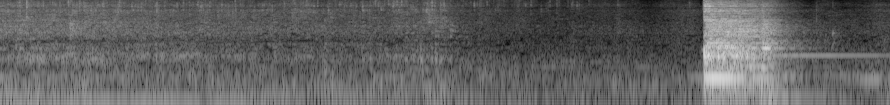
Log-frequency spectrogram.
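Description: Water is poured onto rice in a cooking pot while making plain kuska. A brief, loud splashing gush comes near the end after a quieter stretch of kitchen noise.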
